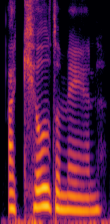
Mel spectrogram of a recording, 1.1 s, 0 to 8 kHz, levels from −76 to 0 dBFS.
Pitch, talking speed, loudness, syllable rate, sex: 200 Hz, 220 wpm, -16 LUFS, 5.6 syllables/s, female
